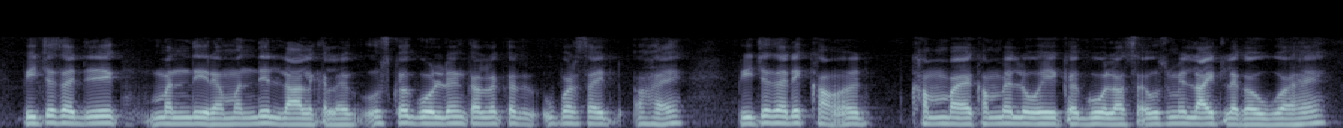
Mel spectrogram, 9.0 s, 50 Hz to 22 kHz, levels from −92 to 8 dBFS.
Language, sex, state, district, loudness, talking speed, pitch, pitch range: Angika, male, Bihar, Samastipur, -21 LUFS, 205 wpm, 155 Hz, 145-160 Hz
